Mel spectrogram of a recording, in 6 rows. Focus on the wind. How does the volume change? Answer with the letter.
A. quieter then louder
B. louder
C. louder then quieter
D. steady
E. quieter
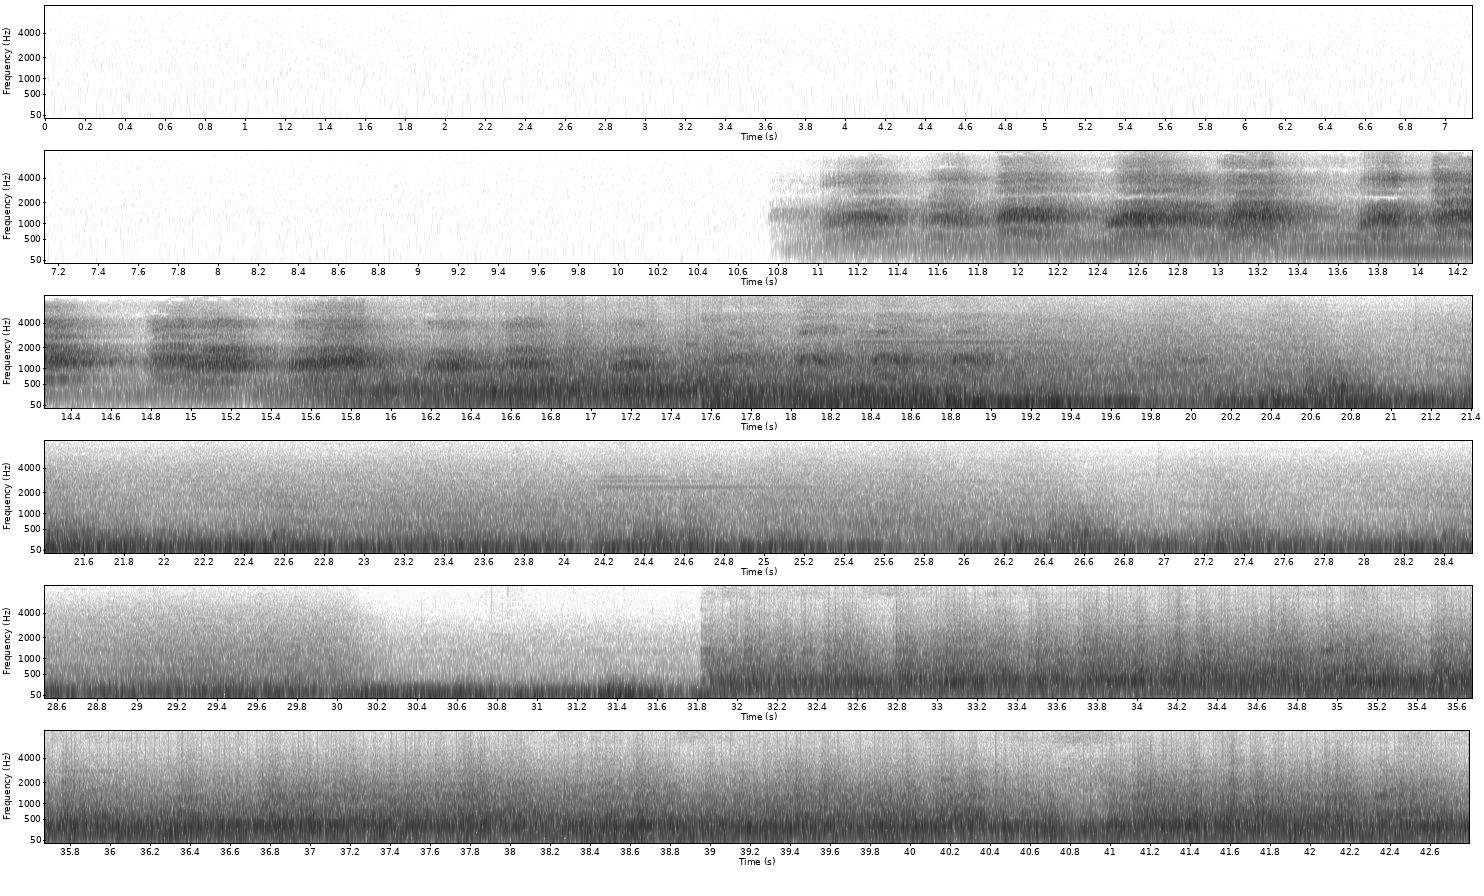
A.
